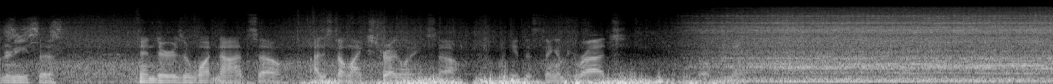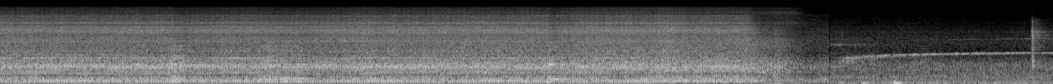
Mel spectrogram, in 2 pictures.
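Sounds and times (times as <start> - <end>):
car engine idling: 6.6 - 18.8.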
